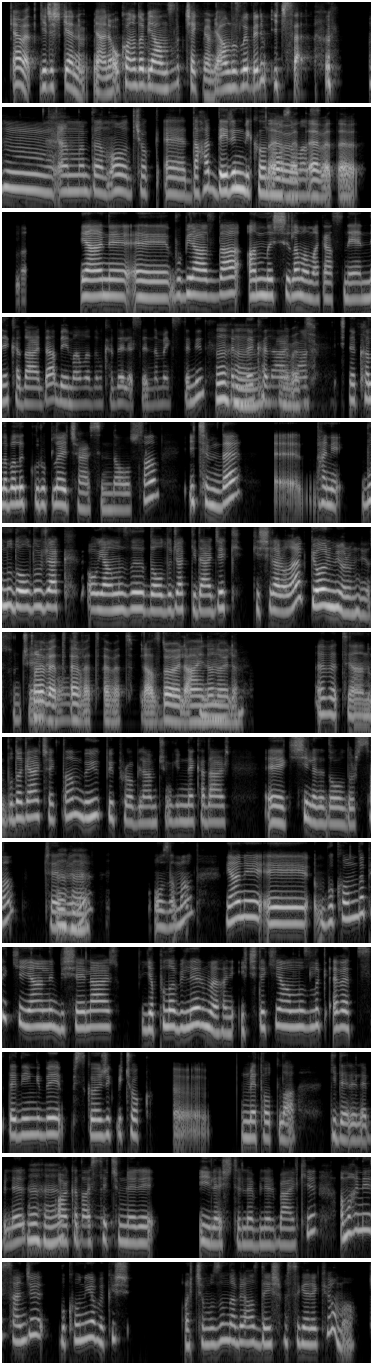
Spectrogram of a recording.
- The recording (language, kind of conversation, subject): Turkish, podcast, Topluluk içinde yalnızlığı azaltmanın yolları nelerdir?
- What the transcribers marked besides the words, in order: other background noise; tapping; chuckle; unintelligible speech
